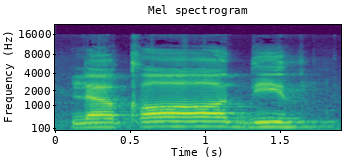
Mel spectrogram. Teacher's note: रज्इही लक़ादिर, क़ाफ़ को मोटा भी पढ़ना है, क़ाफ़ के बाद अलिफ़ होने की वजह से क़ाफ़ को एक अलिफ की मिक़दार खींचेंगे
